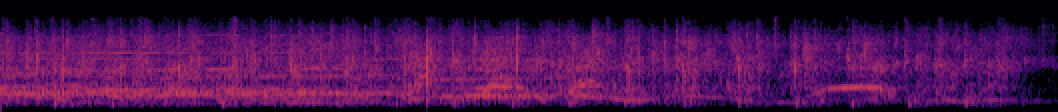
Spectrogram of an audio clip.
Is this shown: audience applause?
yes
